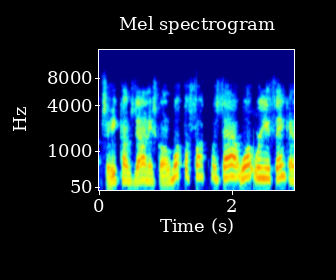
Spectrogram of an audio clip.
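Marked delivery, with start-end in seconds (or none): 1.1-2.9 high-pitched imitation of an angry rival; fired up. Rival driver walking up after the wreck, fired up. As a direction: confront him, voice jumped way up. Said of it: "he's fired up".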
